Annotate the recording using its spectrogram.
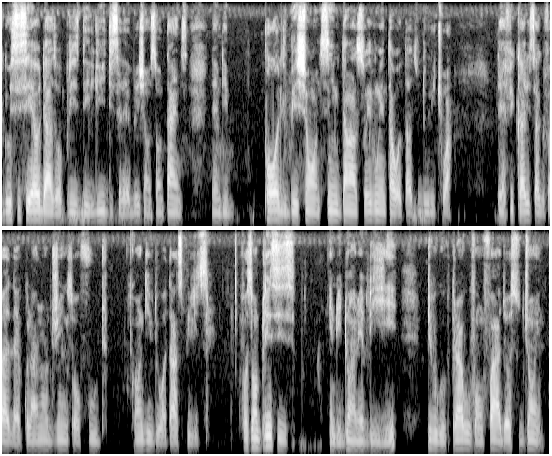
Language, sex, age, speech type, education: Nigerian Pidgin, male, 15-29, spontaneous, tertiary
